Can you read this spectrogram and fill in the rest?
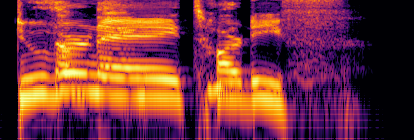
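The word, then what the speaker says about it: Duvernay-Tardif: Lauren Duvernay Tardif.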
